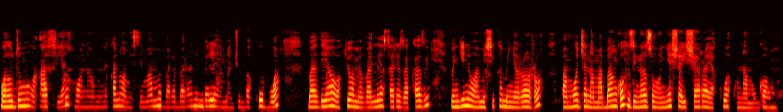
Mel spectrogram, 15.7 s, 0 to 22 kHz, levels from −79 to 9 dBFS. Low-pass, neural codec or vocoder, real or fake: 7.2 kHz; none; real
